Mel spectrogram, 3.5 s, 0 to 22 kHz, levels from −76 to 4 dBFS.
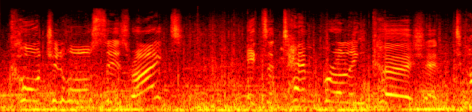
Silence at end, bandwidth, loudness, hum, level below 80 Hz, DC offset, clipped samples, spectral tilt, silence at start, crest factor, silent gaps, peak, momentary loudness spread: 0 s; 16 kHz; -16 LUFS; none; -26 dBFS; under 0.1%; under 0.1%; -4.5 dB/octave; 0 s; 12 dB; none; -4 dBFS; 3 LU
